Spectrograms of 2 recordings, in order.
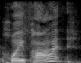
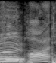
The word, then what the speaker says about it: Pol Pot: Is it Pol Pot?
